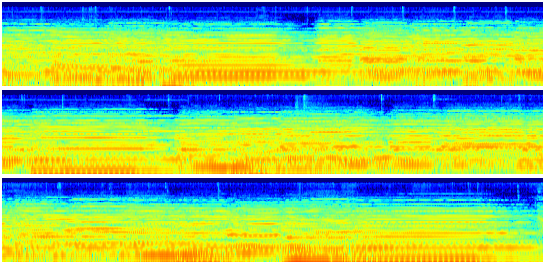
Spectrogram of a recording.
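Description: Church organ playing a hymn in sustained full chords on the manuals, with deep bass notes from the pedal board coming in and dropping out several times.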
